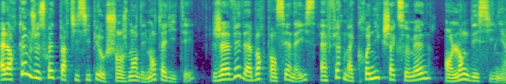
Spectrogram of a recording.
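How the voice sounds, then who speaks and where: The recording is very clean, with a silent background. Words come at a very fast pace. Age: adult, mother. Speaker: radio comedy columnist. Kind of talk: comic radio column.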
